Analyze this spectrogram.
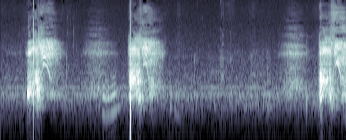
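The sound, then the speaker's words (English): Three loud sneezes in a row, each preceded by a softer breathy intake, spaced a couple of seconds apart with no talking around them. “Excuse me. Bless you.”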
